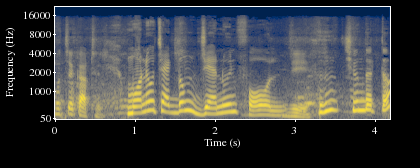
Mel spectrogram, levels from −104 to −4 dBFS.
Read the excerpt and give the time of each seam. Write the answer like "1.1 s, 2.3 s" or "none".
none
